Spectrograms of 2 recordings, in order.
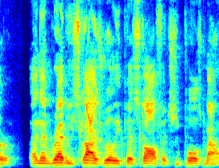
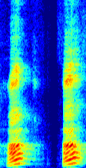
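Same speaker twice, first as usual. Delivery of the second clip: short, steeply rising yelp; high questioning catchphrase; Anderson; 10 semitones higher, 4 dB louder than usual. Retold or imitated. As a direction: mimic a wrestler's upturned catchphrase.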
